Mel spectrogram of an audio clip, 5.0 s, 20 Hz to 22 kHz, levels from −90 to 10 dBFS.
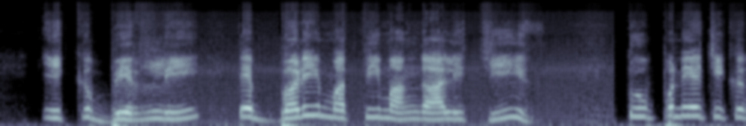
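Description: From the first moment, the speech sounds hoarse and muffled, with a grainy roughness. This is likely Opus compression. The damage is plainly audible. The character fits Opus running in its hybrid speech mode, which it chooses when bits are scarce, here a low rate around 16 kbps. The bandwidth stays full, reaching about 20.2 kHz. The thinning comes from coarse coding of band detail, not from a lowpass.

At 0.75 s a mains buzz starts. It is a steady, raspy drone that lasts until 4.08 s. Its fundamental is 50 Hz. Sharp switching spikes, probably from a dimmer, a rectifier or poor shielding, enter the signal twice per mains cycle. They create a dense ladder of harmonics reaching into the kilohertz range. The buzz sits well below the speech, roughly 30 dB down.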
